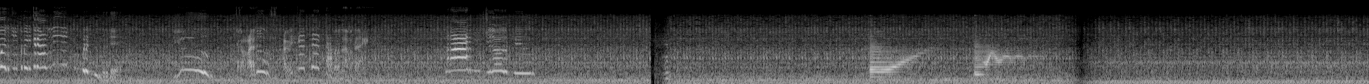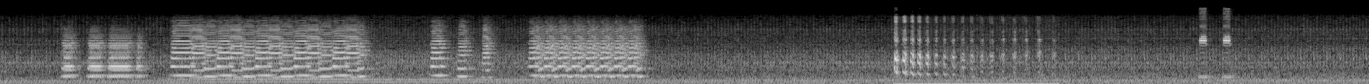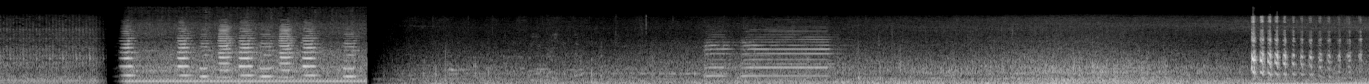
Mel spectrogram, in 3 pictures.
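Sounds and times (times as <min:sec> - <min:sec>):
electronic beeping horn tones: 0:25.7 - 0:26.2.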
